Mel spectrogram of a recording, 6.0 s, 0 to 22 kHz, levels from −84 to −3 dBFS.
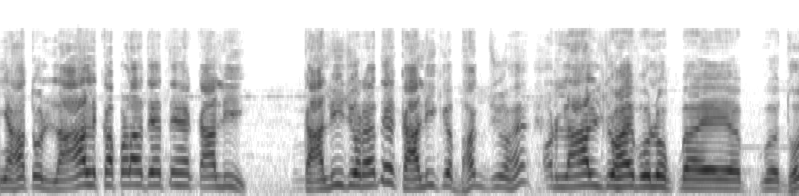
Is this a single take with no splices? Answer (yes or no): no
